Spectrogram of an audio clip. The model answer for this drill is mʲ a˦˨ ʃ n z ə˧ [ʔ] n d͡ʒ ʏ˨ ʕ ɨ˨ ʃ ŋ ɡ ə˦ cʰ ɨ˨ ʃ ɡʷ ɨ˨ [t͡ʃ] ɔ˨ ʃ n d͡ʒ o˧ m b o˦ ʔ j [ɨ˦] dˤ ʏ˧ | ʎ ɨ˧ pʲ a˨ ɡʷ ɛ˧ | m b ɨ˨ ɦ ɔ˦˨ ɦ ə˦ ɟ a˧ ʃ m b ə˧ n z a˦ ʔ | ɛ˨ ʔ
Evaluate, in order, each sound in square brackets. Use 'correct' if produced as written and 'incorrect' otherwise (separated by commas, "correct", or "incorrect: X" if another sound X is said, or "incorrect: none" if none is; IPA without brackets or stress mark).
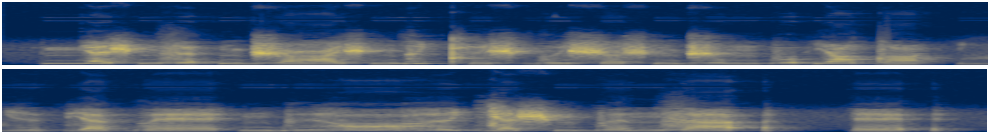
correct, incorrect: ʃ, correct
